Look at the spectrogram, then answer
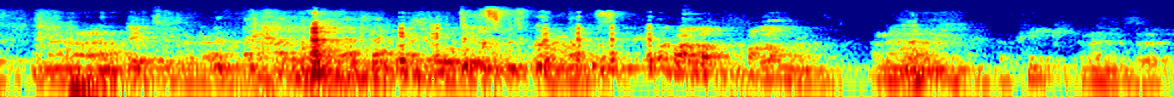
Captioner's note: laughter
